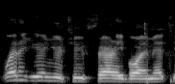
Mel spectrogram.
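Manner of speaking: usual speaking voice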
